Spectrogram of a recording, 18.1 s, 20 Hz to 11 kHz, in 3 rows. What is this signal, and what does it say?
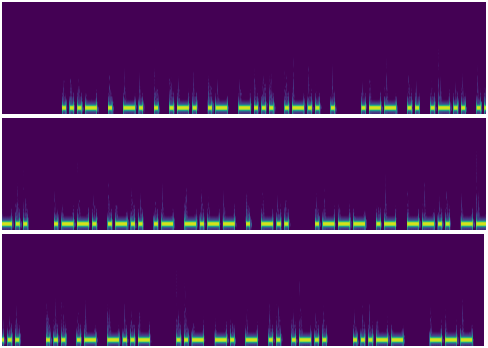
Morse code, heard as a keyed tone, about 25 wpm, 700 Hz. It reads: VENERABLE WILL PLAYED JAZZ SAX UNTIL 3 O
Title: Pangram Challenge v2 - 25wpm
